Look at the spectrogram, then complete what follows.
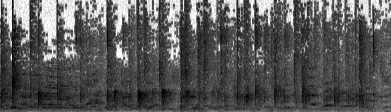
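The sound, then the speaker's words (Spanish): A crowd applauds steadily, many hands clapping in a dense, continuous patter at moderate loudness, with a few sharper claps standing out. “Puedes seguir aplaudiendo mientras me tomo el chaguito de agua, no me molesta.”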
